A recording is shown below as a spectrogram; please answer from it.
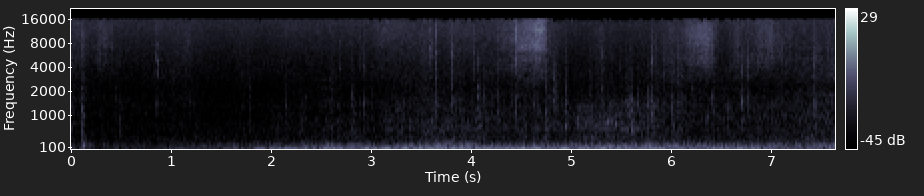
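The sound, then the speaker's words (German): A Polestar 2 Long Range Single Motor electric car with 231 hp pulls away after being shifted into drive. Low rumbling road and tyre noise builds over the first few seconds, then holds steady with a breathy wind hiss. “Sobald ich mit dem herrlichen Hebel auf Drive schalte, ist der Antrieb aktiv und es geht schon los.”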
